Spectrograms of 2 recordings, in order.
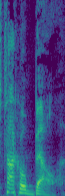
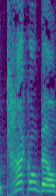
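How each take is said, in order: First: Taco Bell with BELL punched; stress on BELL. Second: Taco Bell with TACO pushed up; stress on TACO. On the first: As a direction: lean on the last word, Bell. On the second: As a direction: lean on Taco, let Bell fall. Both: Shown as a demonstration. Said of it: "taco or bell?".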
